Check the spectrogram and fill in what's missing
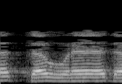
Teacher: لفظ التوراة مقلل قولا واحدا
